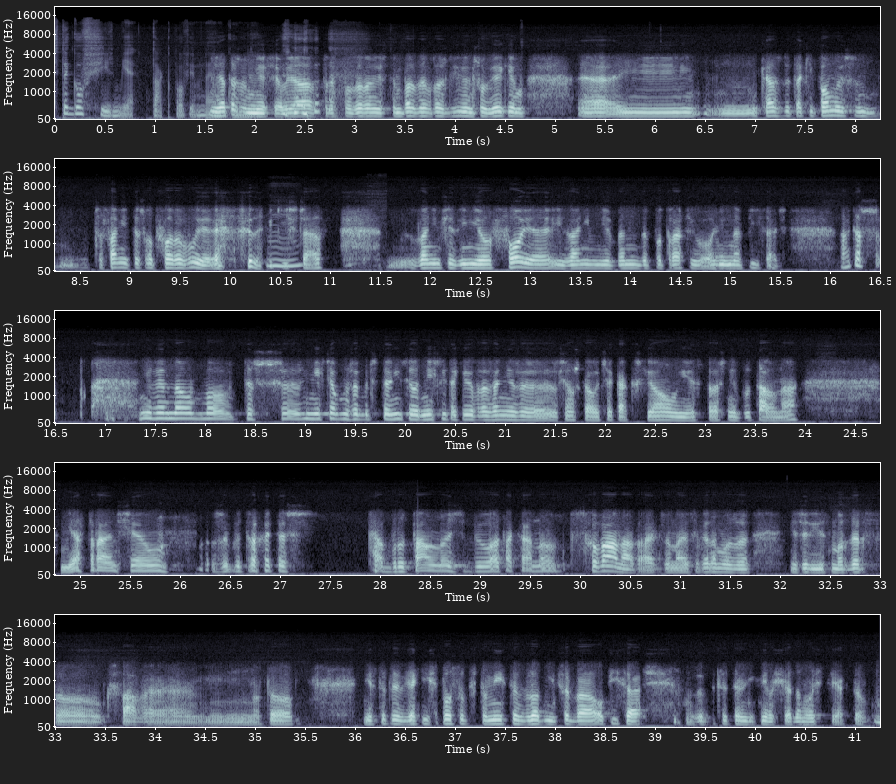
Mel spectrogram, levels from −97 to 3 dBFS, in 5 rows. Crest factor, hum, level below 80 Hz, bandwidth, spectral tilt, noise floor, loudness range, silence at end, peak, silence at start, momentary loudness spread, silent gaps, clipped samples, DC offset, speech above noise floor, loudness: 20 dB; none; -50 dBFS; 10.5 kHz; -7 dB/octave; -48 dBFS; 5 LU; 0 s; 0 dBFS; 0 s; 14 LU; none; under 0.1%; under 0.1%; 27 dB; -21 LUFS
